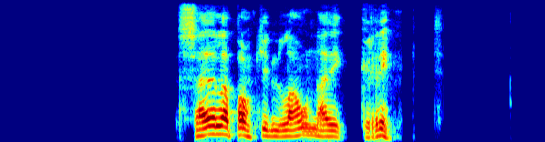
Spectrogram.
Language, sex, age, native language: Icelandic, male, 50-59, Icelandic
